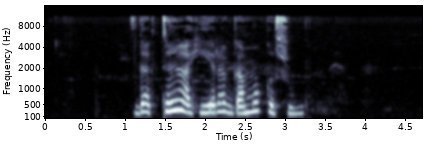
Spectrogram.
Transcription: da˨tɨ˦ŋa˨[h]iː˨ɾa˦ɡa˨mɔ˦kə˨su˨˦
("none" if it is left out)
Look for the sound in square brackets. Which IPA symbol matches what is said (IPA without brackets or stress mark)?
h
